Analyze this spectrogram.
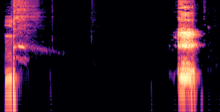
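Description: Two breathy, raspy wheezes about three seconds apart: the first is short and voiced with a thin fading whistle trailing off, the second a louder, hoarser rasp, with silence in between.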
